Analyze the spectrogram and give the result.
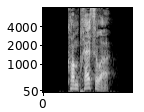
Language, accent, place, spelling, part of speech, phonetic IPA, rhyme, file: German, Germany, Berlin, Kompressor, noun, [kɔmˈpʁɛsoːɐ̯], -ɛsoːɐ̯, De-Kompressor.ogg
- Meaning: 1. a supercharger 2. a compressor; synonym of Verdichter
